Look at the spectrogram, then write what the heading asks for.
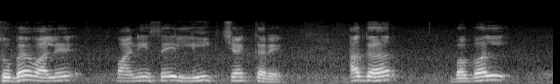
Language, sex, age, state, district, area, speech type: Urdu, male, 45-60, Uttar Pradesh, Gautam Buddha Nagar, urban, spontaneous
